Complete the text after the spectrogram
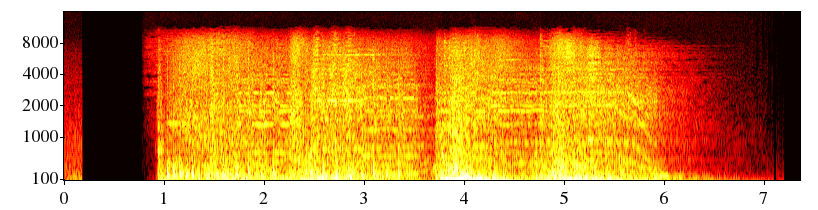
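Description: A short triumphant game fanfare plays.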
